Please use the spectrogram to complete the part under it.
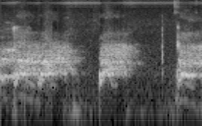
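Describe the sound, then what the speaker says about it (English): A dog barks from across the way, loud and fairly close, in several bursts with short gaps and no talk over it. "my dog don't sound like that. That's a dog across the way."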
